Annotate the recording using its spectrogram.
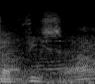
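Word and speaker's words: Wisse: Oh, W-I-S-S-E. But it's a Vis.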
